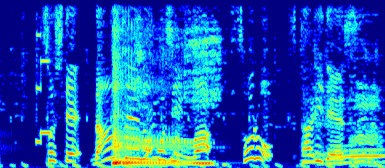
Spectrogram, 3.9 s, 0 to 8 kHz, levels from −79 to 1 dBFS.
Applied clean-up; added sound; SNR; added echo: classical method spectral subtraction.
